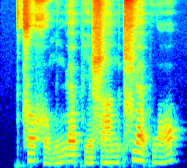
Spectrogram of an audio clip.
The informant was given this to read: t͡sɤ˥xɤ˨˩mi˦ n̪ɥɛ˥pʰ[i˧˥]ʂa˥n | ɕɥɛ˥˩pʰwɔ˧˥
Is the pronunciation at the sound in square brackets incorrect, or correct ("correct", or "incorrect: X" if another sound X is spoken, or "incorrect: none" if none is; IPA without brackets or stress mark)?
correct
